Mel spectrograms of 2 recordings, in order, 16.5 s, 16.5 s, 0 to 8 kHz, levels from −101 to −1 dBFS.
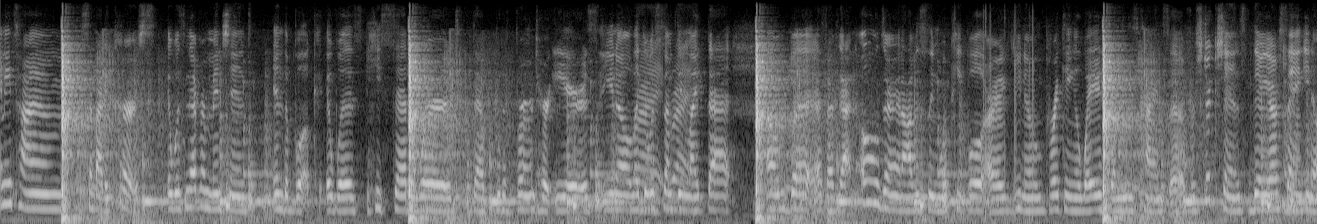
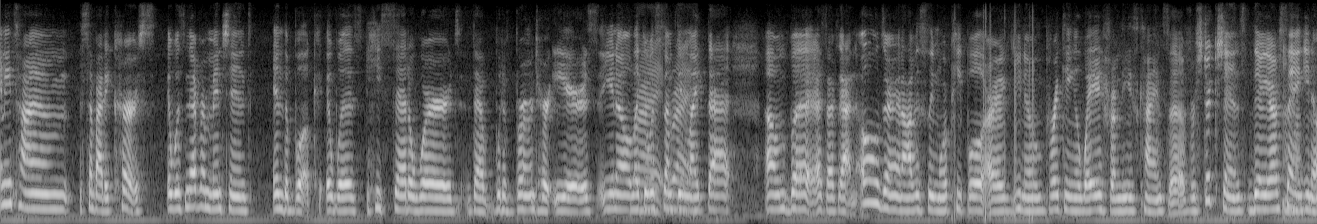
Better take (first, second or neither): second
